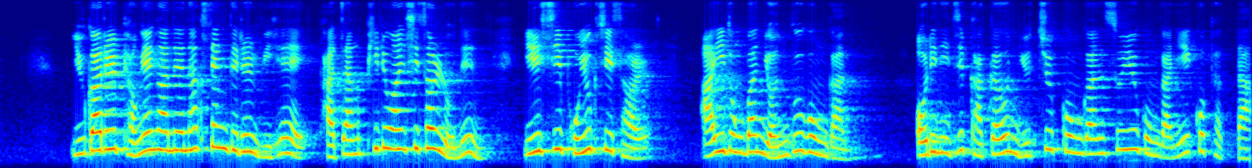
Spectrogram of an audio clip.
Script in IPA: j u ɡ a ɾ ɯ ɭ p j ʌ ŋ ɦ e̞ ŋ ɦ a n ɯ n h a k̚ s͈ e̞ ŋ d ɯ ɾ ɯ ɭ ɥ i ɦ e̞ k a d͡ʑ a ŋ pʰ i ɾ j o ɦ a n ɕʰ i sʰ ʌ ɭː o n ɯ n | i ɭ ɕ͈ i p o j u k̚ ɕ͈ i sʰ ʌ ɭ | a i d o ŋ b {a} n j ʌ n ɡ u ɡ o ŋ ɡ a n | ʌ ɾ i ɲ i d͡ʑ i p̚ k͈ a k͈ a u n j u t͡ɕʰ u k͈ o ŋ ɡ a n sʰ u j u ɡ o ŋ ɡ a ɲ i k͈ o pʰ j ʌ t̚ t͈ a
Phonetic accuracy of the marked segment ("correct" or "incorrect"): correct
